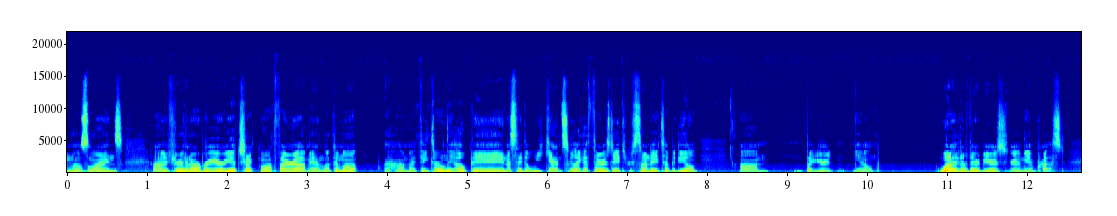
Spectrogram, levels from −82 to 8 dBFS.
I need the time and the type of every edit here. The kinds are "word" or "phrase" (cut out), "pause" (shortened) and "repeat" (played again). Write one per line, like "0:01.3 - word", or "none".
0:01.5 - word
0:05.5 - word
0:06.3 - word
0:11.2 - word
0:11.8 - word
